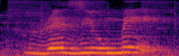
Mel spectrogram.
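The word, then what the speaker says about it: résumé: ये word English का नहीं है, ये किसी फॉरेन लैंग्वेज से लिया गया है, लेकिन इसको एज इट इज़ ले लिया गया है, इसलिए इसका प्रोनाउंसिएशन थोड़ा सा हटके होता है। इसकी स्पेलिंग तो रिज्यूम वाली ही है, लेकिन इसका प्रोनंसिएशन रेज्यूमे। रेज्यूमे क्या होता है?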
